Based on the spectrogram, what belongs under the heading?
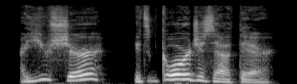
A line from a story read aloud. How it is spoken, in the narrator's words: Jack, being an asshole, yells out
